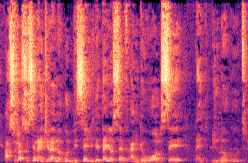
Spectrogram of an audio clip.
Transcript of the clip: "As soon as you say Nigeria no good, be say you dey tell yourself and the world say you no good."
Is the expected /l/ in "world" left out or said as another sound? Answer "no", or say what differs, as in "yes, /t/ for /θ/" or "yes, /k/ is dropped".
yes, /l/ is dropped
